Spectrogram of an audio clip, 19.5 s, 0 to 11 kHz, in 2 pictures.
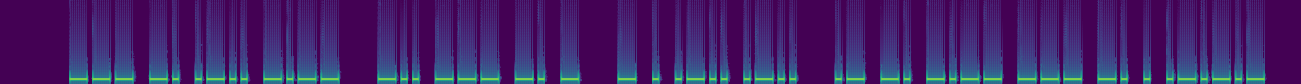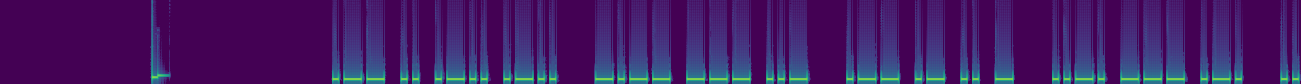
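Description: Rapid Morse code in a single steady mid-pitched tone, fast dots and dashes at 28 words per minute, with a brief pause and a small click partway through before the keying resumes.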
